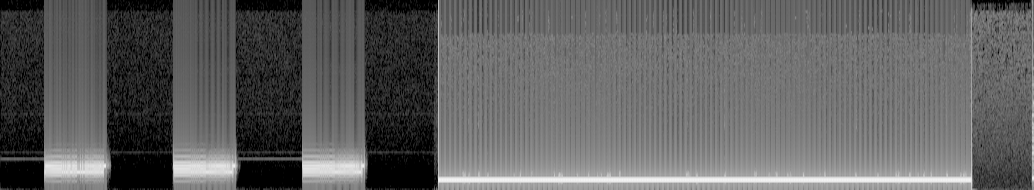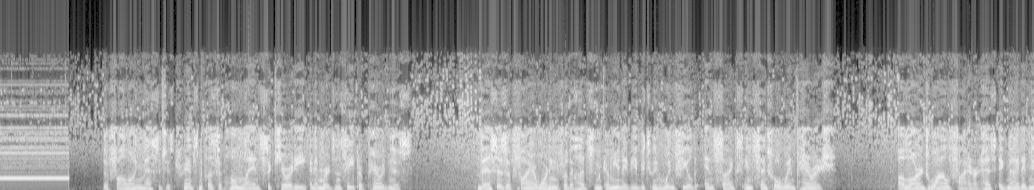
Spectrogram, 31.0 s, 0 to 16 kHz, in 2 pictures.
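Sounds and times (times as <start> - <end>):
two-tone attention signal: 15.5 - 16.6
digital data bursts: 15.5 - 31.0.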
